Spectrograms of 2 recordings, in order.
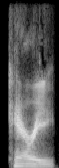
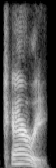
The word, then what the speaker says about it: Cary: I know I pronounce it Carrie because I'm from Chicago originally. If I were from say New Jersey, I would say Carrie, but that's really hard for a Midwestern mouth.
